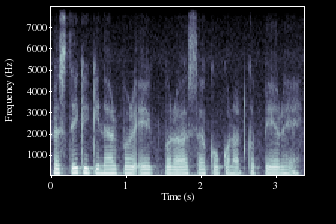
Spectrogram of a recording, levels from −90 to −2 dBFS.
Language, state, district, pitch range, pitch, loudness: Hindi, Arunachal Pradesh, Lower Dibang Valley, 165-185 Hz, 170 Hz, -17 LUFS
